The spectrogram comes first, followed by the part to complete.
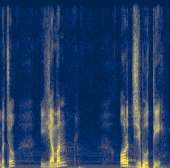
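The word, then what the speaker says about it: Djibouti: में बच्चों यमन और जीभूति देश का नाम है की उसके आगे दी लगता है दी साइलेंट होता है एशिया का देश और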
